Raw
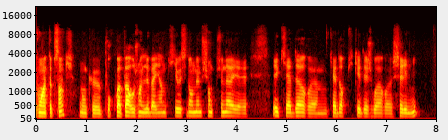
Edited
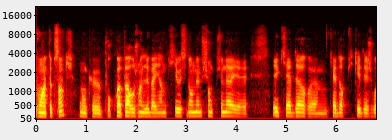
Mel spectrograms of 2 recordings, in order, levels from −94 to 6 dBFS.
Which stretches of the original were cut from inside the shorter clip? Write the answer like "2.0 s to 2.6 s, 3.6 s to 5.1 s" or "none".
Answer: none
